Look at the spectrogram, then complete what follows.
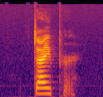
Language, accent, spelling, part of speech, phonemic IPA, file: English, US, diaper, noun / verb, /ˈdaɪ(ə).pəɹ/, En-us-diaper.ogg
